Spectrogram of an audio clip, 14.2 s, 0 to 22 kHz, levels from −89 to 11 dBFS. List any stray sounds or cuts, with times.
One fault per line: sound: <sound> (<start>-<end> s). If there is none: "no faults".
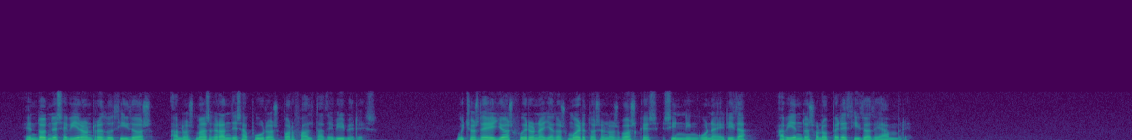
no faults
